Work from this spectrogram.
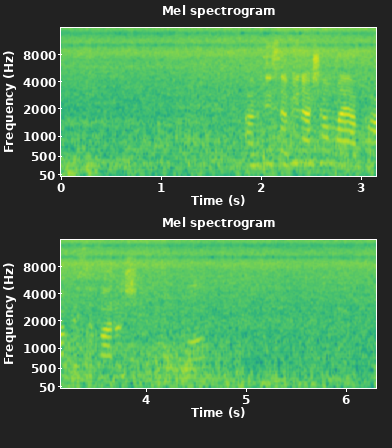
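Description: Sea waves washing onto a beach give a steady broadband roar with gentle swells, while someone speaks over it and a dog is nearby.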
